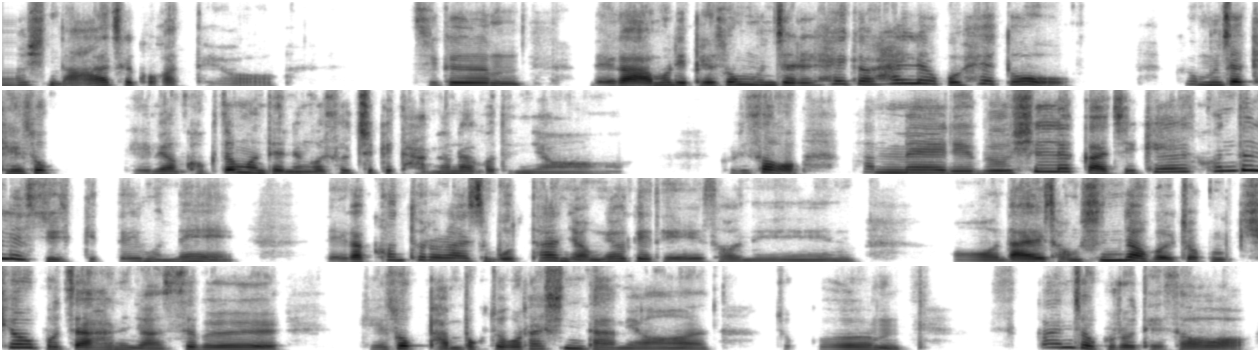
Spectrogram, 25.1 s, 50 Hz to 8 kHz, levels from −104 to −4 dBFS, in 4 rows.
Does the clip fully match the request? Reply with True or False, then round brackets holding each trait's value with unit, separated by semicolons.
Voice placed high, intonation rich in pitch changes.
True (195 Hz; 7.9 semitones)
